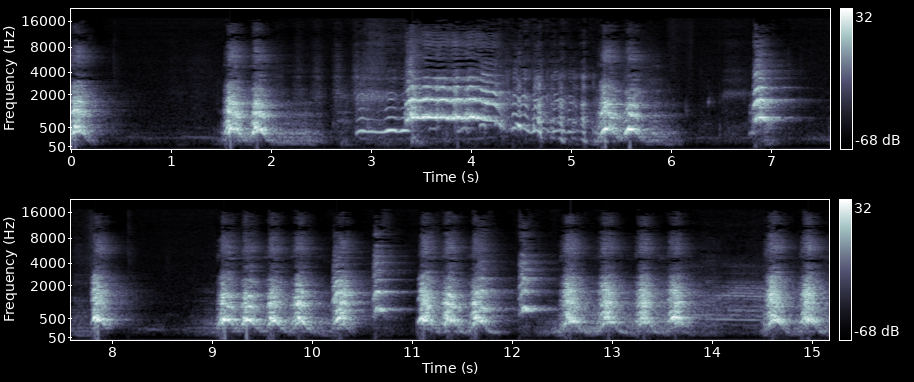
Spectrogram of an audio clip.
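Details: Dobermann puppy scared of a stuffed toy, barking in irregular bursts of sharp barks with a longer whining, harmonic yelp near the start; short pauses between volleys.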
